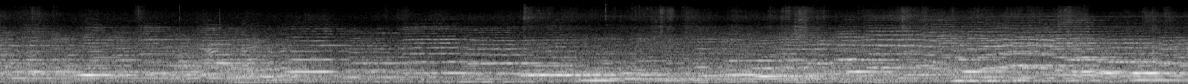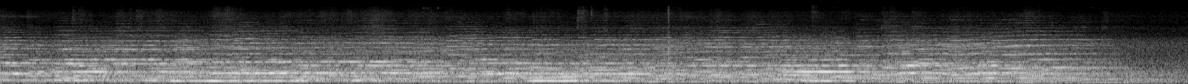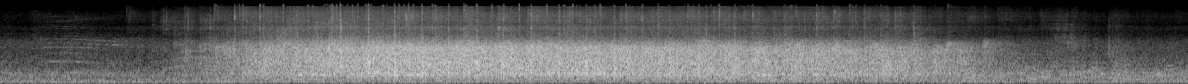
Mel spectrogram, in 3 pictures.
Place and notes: Iglesia de Santa Bárbara, Mompós, Bolívar, Colombia - Concierto en la iglesia De Santa Bárbara
Concierto de Semana Santa en la iglesia de Santa Barbara. El repertorio estuvo a cargo de la Camerata Heróica, un ensamble de jóvenes de Cartagena, Colombia.
April 2022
